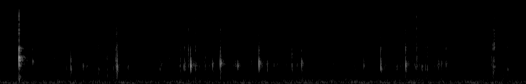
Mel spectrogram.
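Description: Fingernails tap the hollow translucent plastic cap of a full red plastic body-mist bottle. Nine light, crisp clicks ring out briefly with a hollow midrange tone, spaced unevenly. Each tap dies away almost at once over a quiet background.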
